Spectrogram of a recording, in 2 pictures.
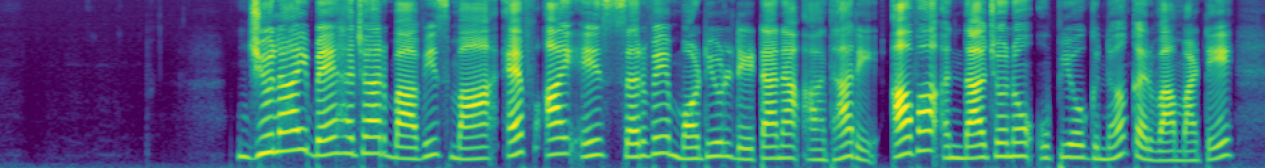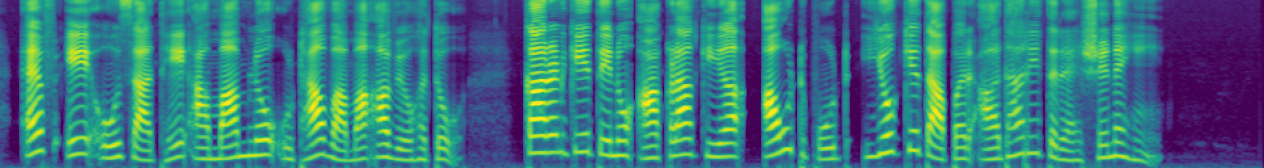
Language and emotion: Gujarati, neutral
